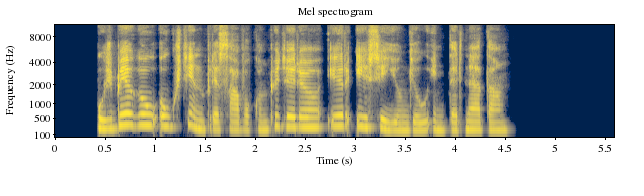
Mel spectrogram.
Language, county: Lithuanian, Vilnius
